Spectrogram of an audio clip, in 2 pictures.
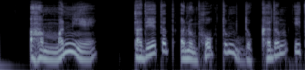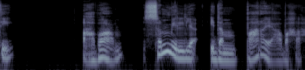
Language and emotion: Sanskrit, sad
